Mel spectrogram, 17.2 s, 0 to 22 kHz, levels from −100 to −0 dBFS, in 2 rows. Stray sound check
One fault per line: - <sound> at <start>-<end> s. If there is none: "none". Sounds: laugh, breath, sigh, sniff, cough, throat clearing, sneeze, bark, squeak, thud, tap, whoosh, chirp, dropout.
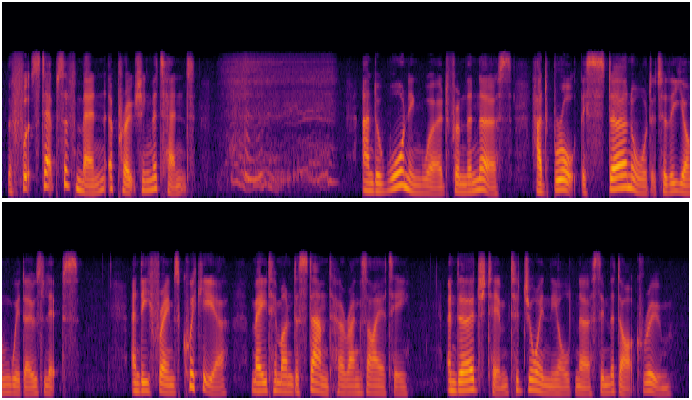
- breath at 2.7-4.2 s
